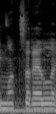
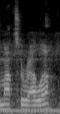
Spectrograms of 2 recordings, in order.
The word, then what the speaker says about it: mozzarella: Learn how to roll your R's. It just sounds so much better when you say mozzarella instead of mozzarella.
